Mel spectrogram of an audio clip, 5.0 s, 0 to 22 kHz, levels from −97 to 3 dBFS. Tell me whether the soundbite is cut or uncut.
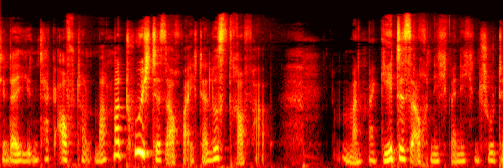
uncut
